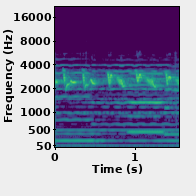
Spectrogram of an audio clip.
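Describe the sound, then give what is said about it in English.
Birds sing sweetly on May 10th in Summerfield in quick, repeated chirping notes, about five bright tweets in a steady rhythm, heard alone over a low, constant hum from an old recording. “Why on May 10th should the birds be singing so sweetly?”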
